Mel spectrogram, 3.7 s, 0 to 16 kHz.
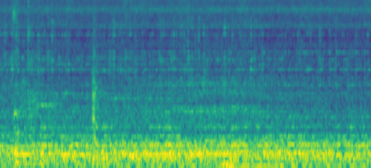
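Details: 2013 Nissan Sentra (front-wheel drive), raised rear wheel spun by hand: steady low growl and rumble from a worn rear wheel bearing, other side quiet; customer heard growling while driving; hub and bearing replaced.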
